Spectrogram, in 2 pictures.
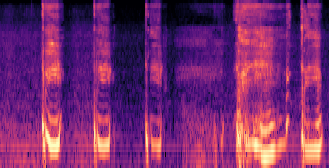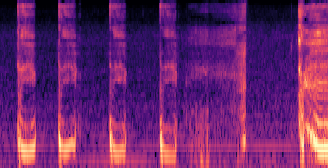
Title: Coughing frenzy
